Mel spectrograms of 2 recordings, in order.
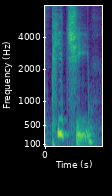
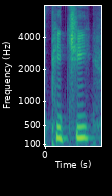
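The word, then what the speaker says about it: pici: we were in toscana is peachy p-i-c-i i don't know i just somehow the word the pronunciation is one of my favorite words peachy just and actually peachy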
